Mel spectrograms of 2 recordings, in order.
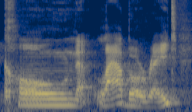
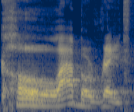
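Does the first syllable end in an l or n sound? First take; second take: n; l. First: The first syllable ends in an n sound. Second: The first syllable flows into an l sound. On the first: "This used to be" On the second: "the N has completely assimilated to the following consonant"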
